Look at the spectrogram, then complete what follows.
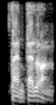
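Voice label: "pantalon", Spanish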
